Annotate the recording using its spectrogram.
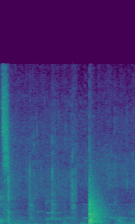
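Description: Chicken liver, onions and carrots sizzling in a frying pan, with one sharp crackling burst about a second and a half in.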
